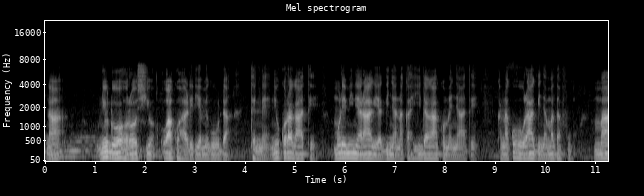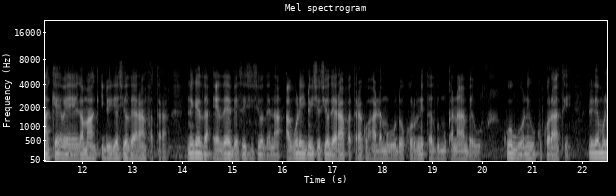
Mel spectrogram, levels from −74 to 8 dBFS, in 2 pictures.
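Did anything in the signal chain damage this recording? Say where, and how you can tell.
No, nothing in the signal chain damaged this audio; it passes through the Bluetooth mSBC headset path as expected.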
